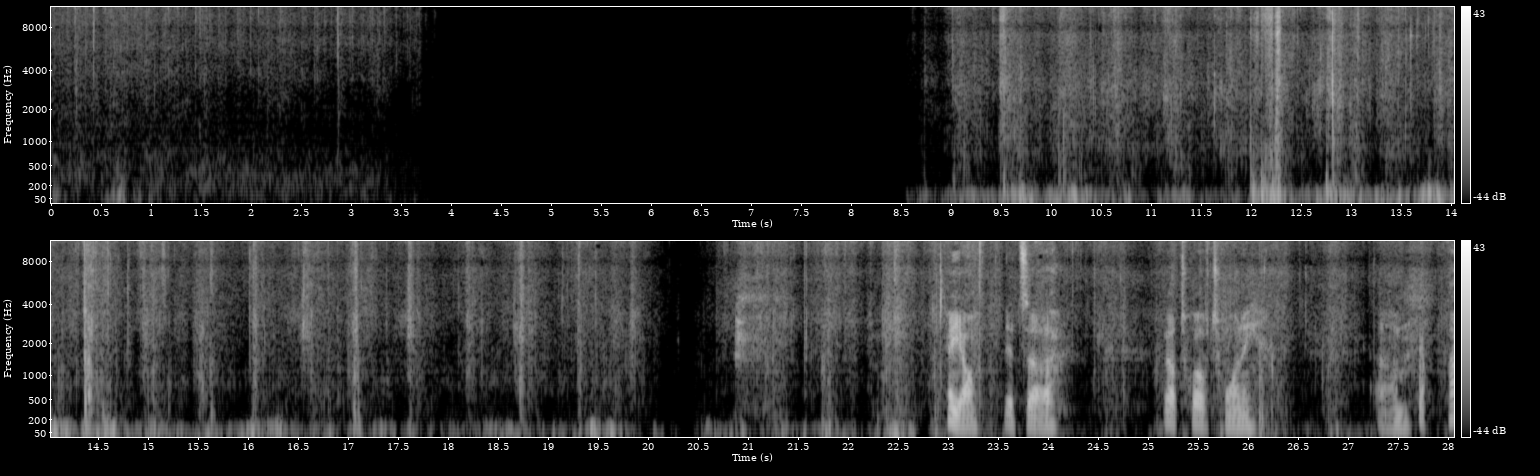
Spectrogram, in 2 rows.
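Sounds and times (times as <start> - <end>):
footsteps crunching on leaves: 8.7 - 28.0.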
